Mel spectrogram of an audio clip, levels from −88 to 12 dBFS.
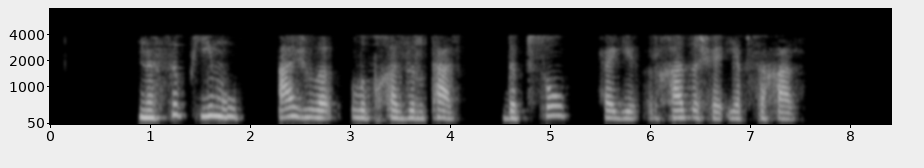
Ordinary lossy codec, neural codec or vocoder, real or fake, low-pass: AAC, 16 kbps; none; real; 7.2 kHz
